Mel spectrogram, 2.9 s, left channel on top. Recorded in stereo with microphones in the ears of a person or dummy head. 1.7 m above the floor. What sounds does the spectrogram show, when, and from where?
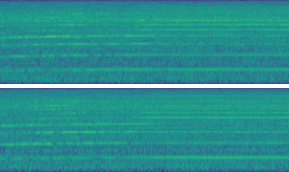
0.0 s a machine running: 45° left (ahead or behind), 1.4 m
